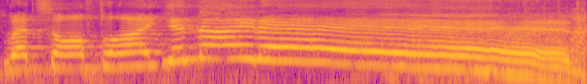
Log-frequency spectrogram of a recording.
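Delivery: high, drawn-out announcer's cry; mock triumphant slogan shout. Mock airline announcer to passengers, triumphant slogan shout.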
